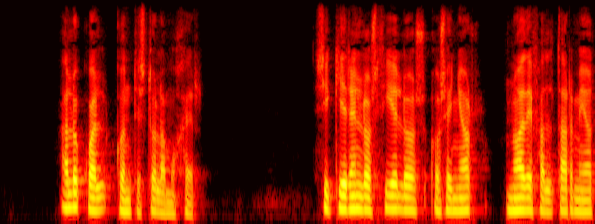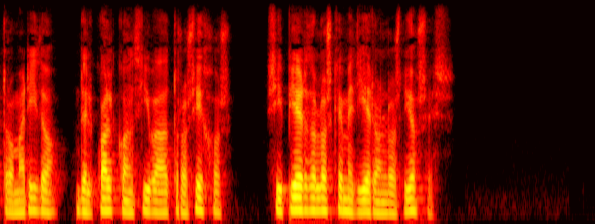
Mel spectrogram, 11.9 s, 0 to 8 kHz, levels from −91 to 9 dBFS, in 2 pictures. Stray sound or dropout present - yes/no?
no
